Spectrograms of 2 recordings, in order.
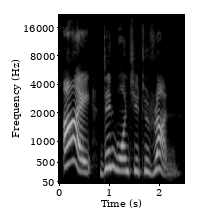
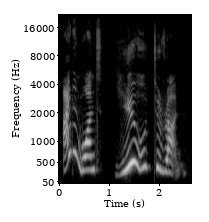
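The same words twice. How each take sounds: First: The stress is on the word I. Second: The stress is on the word you.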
